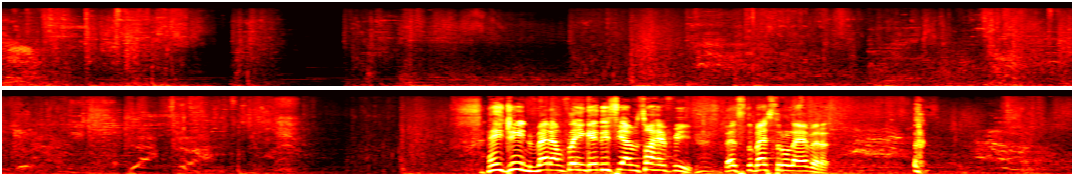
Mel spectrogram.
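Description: Video game fight effects clash and boom.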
